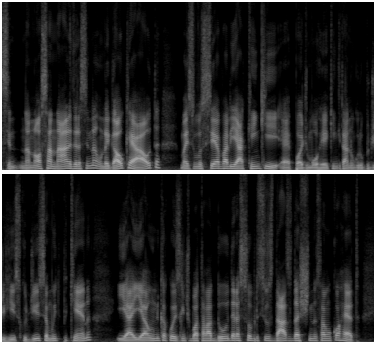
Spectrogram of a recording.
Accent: Brazil; como brasileiro, como cara investindo em bolsa e mercado local

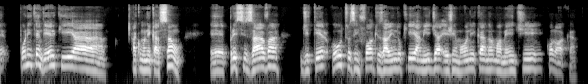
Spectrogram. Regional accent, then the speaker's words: Ponta Grossa, Paraná, Brazil; Aqui no Paraná, aqui eu sou da cidade de Ponta Grossa, né, a 110 quilômetros de Curitiba.

